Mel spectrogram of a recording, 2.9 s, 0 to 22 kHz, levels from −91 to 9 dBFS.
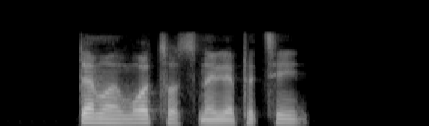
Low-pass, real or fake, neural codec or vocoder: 7.2 kHz; fake; codec, 16 kHz, 0.5 kbps, FunCodec, trained on LibriTTS, 25 frames a second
